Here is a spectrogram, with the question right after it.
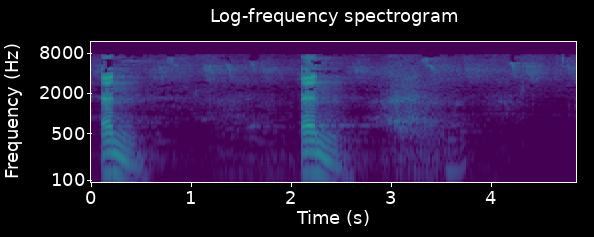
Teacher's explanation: dibaca dengan meletakkan ujung lidah pada gusi dengan tetap memberikan sifat-sifat yang dimiliki oleh nun tanpa memperpanjang gunnah. · Term: idhar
